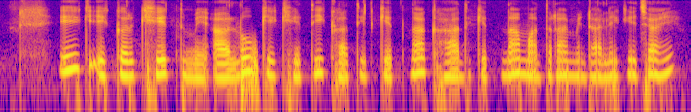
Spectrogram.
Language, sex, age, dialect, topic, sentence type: Bhojpuri, female, 25-30, Southern / Standard, agriculture, question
